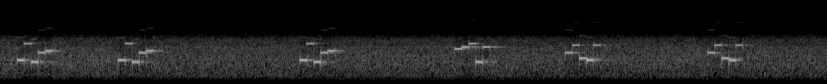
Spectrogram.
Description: Five-tone selective call (ZVEI), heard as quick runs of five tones, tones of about 70 ms, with radio hiss and room echo. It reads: 22167 22167 22167 89919 60320 60320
